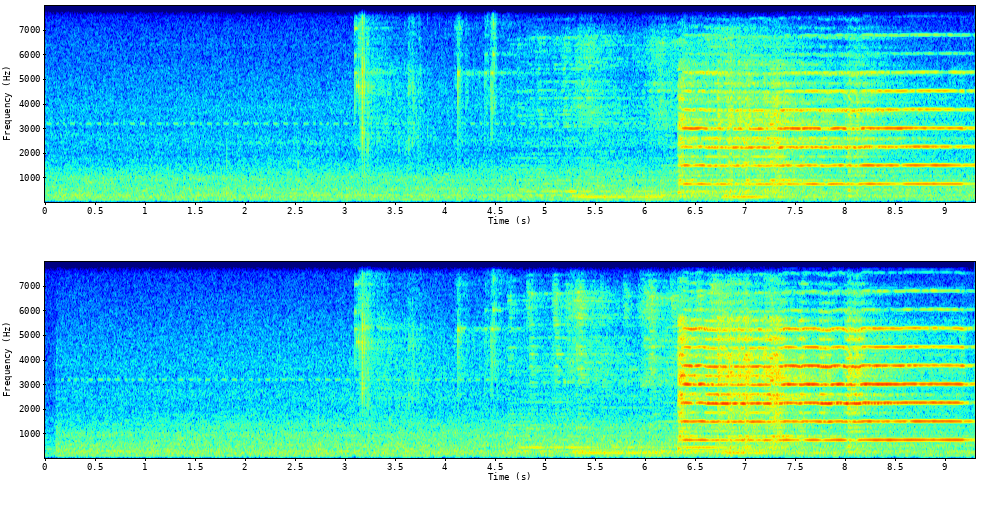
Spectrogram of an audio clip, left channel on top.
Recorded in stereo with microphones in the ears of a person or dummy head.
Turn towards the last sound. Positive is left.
turn(degrees=-20)  # may be behind; listen again after turning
